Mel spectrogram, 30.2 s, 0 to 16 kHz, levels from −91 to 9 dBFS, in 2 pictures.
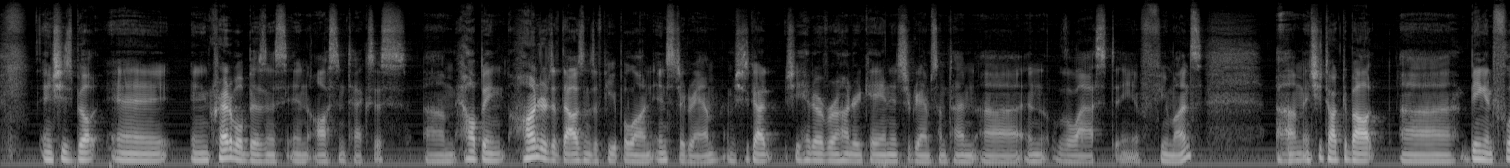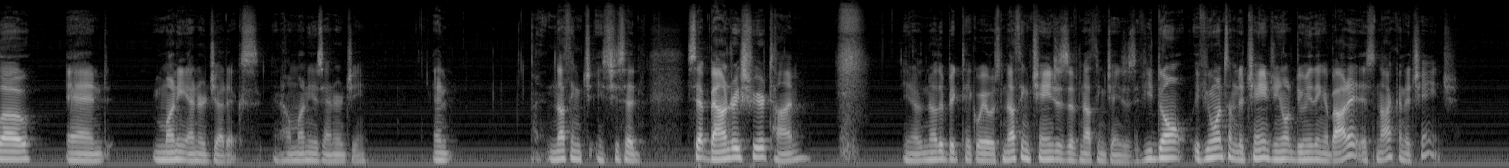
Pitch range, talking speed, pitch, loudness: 95-125 Hz, 195 wpm, 110 Hz, -28 LUFS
